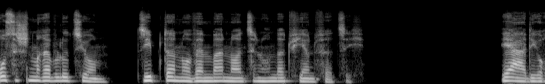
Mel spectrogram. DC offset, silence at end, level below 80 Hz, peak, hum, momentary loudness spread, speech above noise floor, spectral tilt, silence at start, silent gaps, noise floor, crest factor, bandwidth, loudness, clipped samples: under 0.1%; 0 s; -64 dBFS; -2 dBFS; none; 11 LU; over 72 dB; -5 dB/octave; 0 s; none; under -90 dBFS; 16 dB; 13 kHz; -18 LUFS; under 0.1%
